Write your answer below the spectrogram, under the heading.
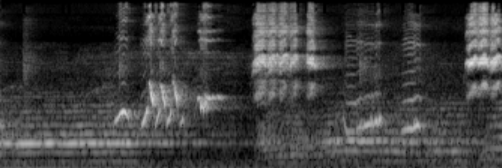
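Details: Male white-rumped shama delivering isian song, a mix of rapid rising whistled slurs, buzzy high bursts and brief pauses, against a droning low-pitched background hum.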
